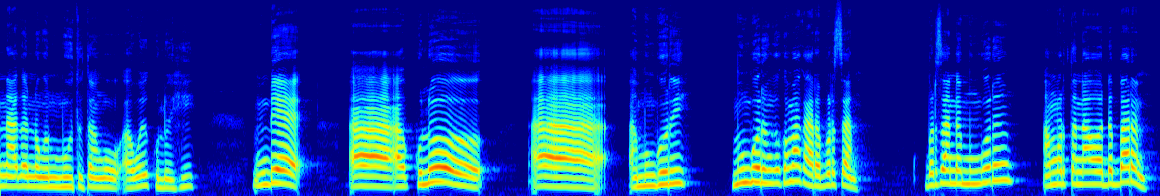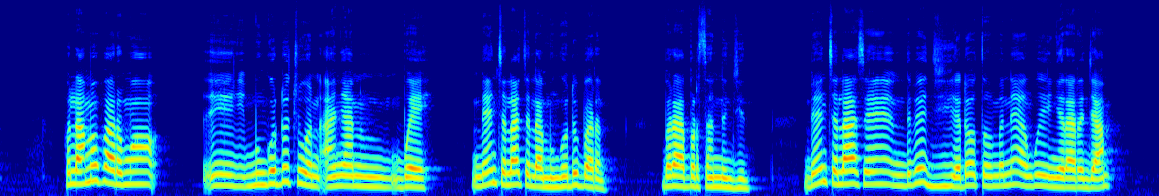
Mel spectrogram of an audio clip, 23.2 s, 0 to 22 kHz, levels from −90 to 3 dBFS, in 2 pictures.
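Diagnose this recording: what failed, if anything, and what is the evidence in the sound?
Nothing failed in this speech recording: no stage in the chain, from analogue wiring through playback, leaves any audible trace of trouble.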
